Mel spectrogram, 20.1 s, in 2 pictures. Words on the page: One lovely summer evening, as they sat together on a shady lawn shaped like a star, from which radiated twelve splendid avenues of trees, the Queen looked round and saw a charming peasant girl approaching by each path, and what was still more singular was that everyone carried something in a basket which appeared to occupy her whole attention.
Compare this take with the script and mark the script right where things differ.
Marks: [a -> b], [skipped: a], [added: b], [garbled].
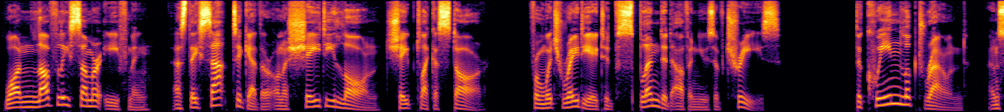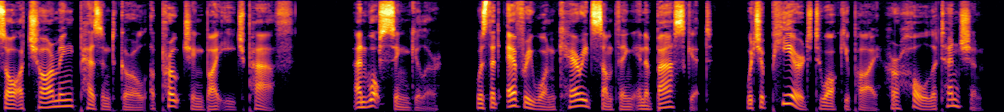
One lovely summer evening, as they sat together on a shady lawn shaped like a star, from which radiated [skipped: twelve] splendid avenues of trees, the Queen looked round and saw a charming peasant girl approaching by each path, and what [skipped: was still more] singular was that everyone carried something in a basket which appeared to occupy her whole attention.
